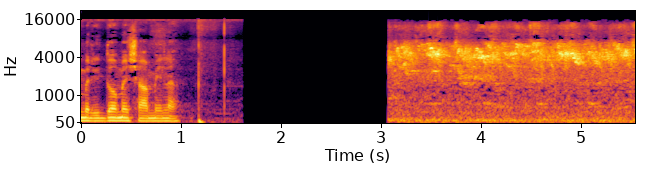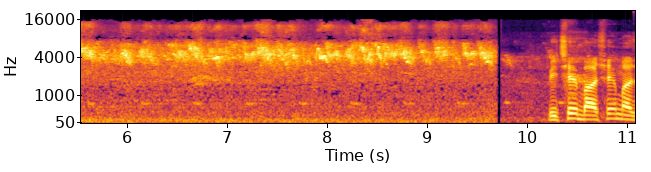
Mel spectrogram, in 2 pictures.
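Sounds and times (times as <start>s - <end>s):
small birds chirping: 3.1s - 11.0s.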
